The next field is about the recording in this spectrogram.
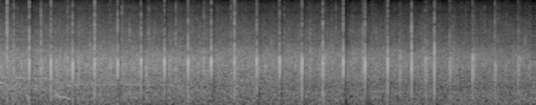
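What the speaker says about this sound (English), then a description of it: "join me in a round of applause for all of the folks who made today possible." Sustained applause from a university commencement audience at UW-Parkside, a dense wash of clapping punctuated by regular sharper claps standing out, steady and moderately loud throughout with no talk.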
